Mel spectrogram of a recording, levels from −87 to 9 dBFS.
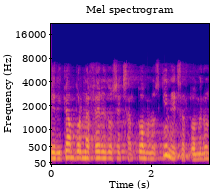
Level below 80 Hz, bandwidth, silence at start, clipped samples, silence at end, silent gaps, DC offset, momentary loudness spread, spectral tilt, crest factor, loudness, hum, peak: -64 dBFS; 7.2 kHz; 0 s; under 0.1%; 0 s; none; under 0.1%; 7 LU; -7.5 dB/octave; 14 dB; -15 LUFS; none; 0 dBFS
